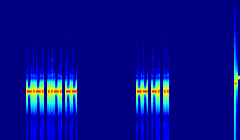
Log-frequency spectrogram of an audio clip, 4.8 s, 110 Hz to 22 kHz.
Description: Morse code, heard as a keyed tone, about 40 wpm, 700 Hz. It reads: CFM MNI
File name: IQE Course 3 - Lesson 89 - YAGI - Two Elements - 40wpm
